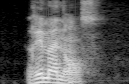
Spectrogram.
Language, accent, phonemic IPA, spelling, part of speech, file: French, France, /ʁe.ma.nɑ̃s/, rémanence, noun, LL-Q150 (fra)-rémanence.wav
- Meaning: remanence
